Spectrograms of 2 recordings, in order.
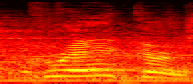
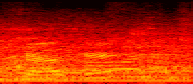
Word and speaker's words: Kroeker: Kroeker. So that's there you go. There. So that's the proper pronunciation.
